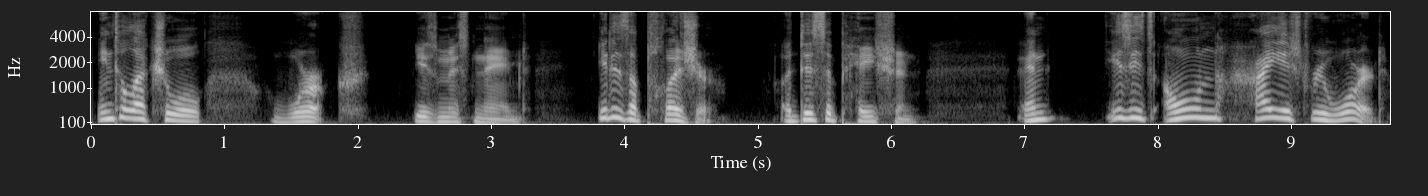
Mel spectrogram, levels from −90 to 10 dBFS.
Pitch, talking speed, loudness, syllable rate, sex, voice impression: 150 Hz, 100 wpm, -18 LUFS, 4.2 syllables/s, male, masculine, very middle-aged, slightly thick, muffled, sincere, slightly unique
